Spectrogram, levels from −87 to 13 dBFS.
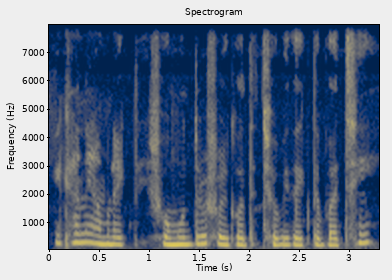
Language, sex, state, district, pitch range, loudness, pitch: Bengali, female, West Bengal, Alipurduar, 230-275 Hz, -12 LUFS, 245 Hz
